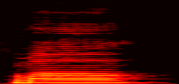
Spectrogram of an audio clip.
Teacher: It's high and flat. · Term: first tone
